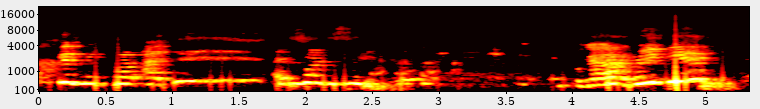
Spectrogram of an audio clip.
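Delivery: put-on high kid voice gasping between words; breathless kid. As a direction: gulp air mid-sentence like a child.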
